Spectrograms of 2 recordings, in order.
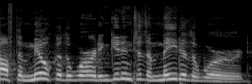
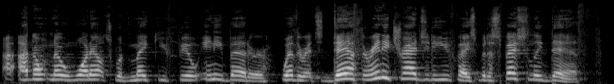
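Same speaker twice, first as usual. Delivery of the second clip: ordinary delivery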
